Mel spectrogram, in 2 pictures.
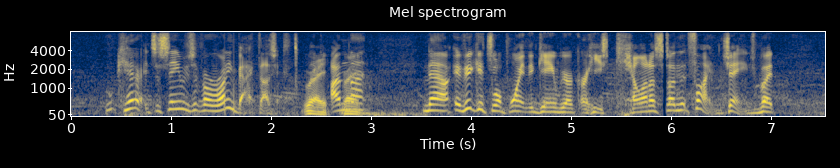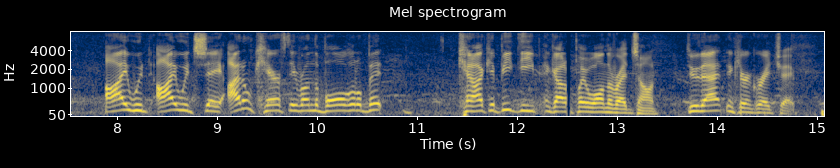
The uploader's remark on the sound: Live from Super Bowl LVII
